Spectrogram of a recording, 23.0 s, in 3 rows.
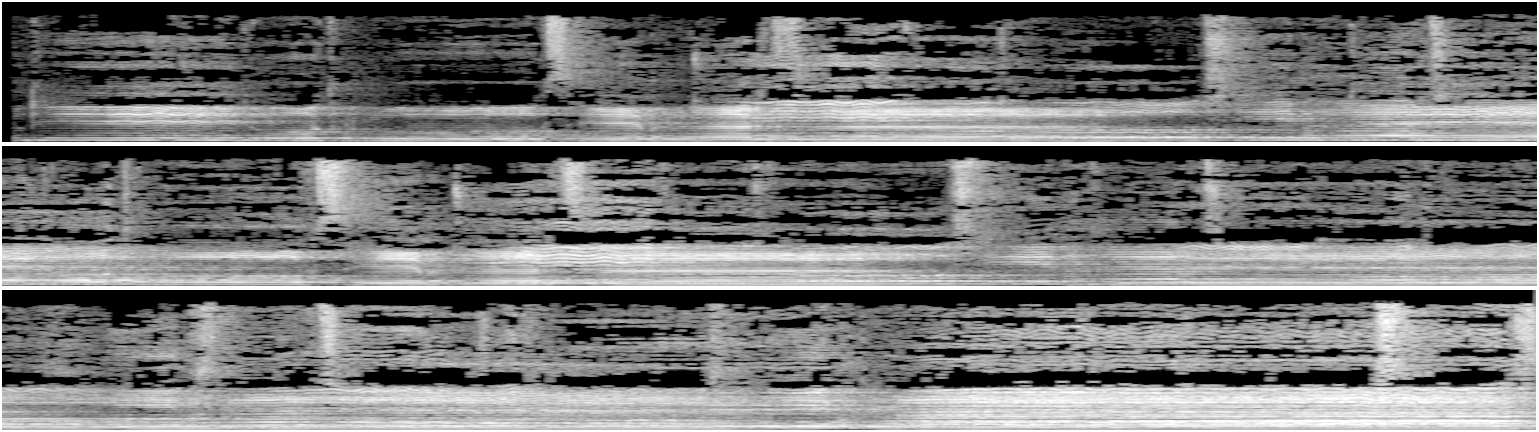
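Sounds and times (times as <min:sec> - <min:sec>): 
male voice chorus: 0:02.8 - 0:23.0.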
